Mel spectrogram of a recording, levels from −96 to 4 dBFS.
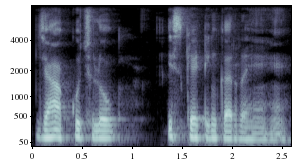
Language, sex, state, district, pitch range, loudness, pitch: Hindi, male, Maharashtra, Gondia, 105-120 Hz, -20 LUFS, 110 Hz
